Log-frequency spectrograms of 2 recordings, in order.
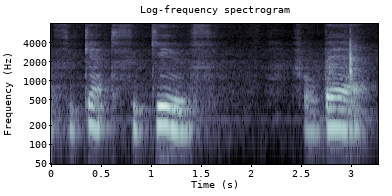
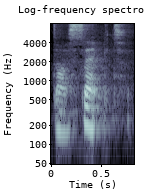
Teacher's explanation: beaucoup de mots en anglais, de verbes en anglais, vont être accentués sur la deuxième syllabe.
